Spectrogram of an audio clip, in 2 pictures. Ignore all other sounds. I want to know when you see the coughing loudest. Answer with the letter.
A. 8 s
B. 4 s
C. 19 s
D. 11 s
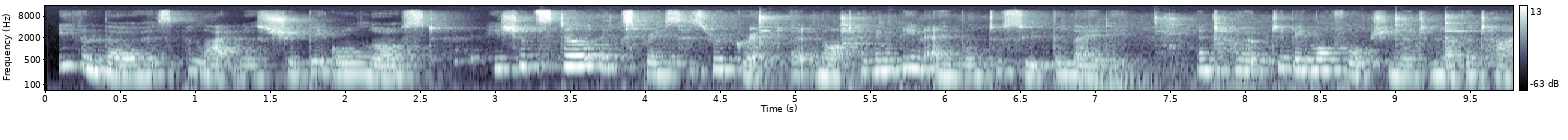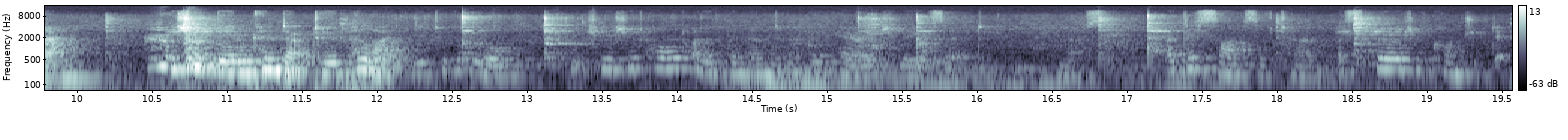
D.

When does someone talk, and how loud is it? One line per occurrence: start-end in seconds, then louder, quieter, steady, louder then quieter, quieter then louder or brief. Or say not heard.
0.1-19.5 quieter.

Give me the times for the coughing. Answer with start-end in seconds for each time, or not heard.
2.7-3.8, 10.4-11.0.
